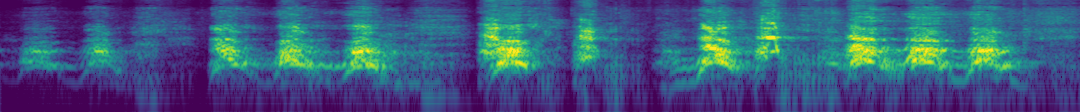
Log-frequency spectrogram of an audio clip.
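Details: Dog giving rapid bursts of barks, two quick ones, a pause, then longer runs of hoarse, rough barks close together, loud and harsh, with a low rumble under a few of them.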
